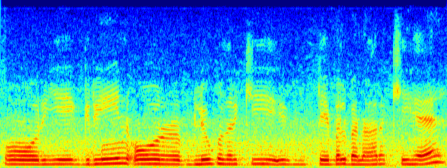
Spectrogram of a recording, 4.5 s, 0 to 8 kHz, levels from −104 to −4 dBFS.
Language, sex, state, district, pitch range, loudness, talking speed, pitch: Hindi, female, Haryana, Jhajjar, 200-215 Hz, -14 LUFS, 145 wpm, 210 Hz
